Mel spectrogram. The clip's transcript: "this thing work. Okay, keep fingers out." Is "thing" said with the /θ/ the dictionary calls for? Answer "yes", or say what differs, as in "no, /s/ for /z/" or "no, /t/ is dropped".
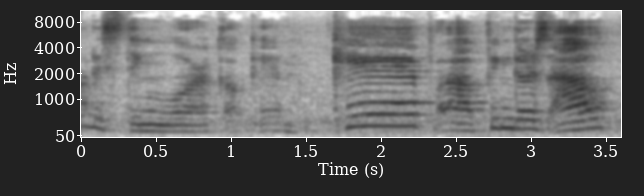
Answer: no, /t/ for /θ/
